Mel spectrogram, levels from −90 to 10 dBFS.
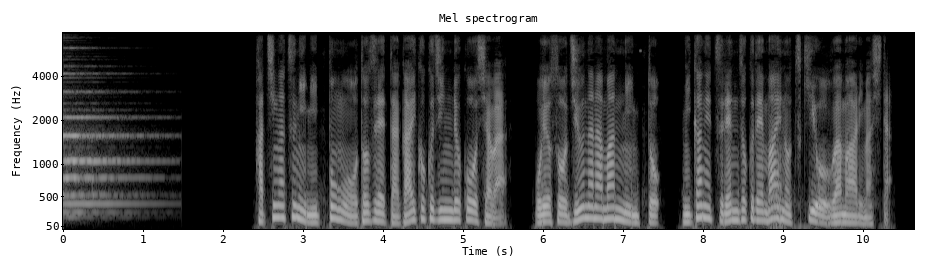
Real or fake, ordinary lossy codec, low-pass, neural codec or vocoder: real; none; none; none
